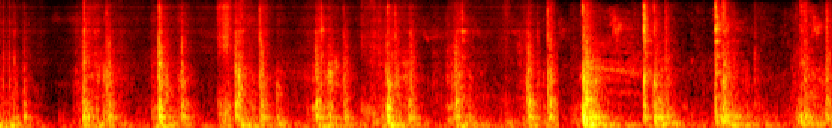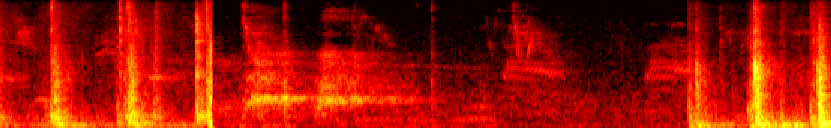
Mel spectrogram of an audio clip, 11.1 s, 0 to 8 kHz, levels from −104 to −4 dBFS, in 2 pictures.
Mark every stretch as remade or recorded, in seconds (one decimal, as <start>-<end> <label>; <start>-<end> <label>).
0.0-3.6 remade; 3.6-11.1 recorded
